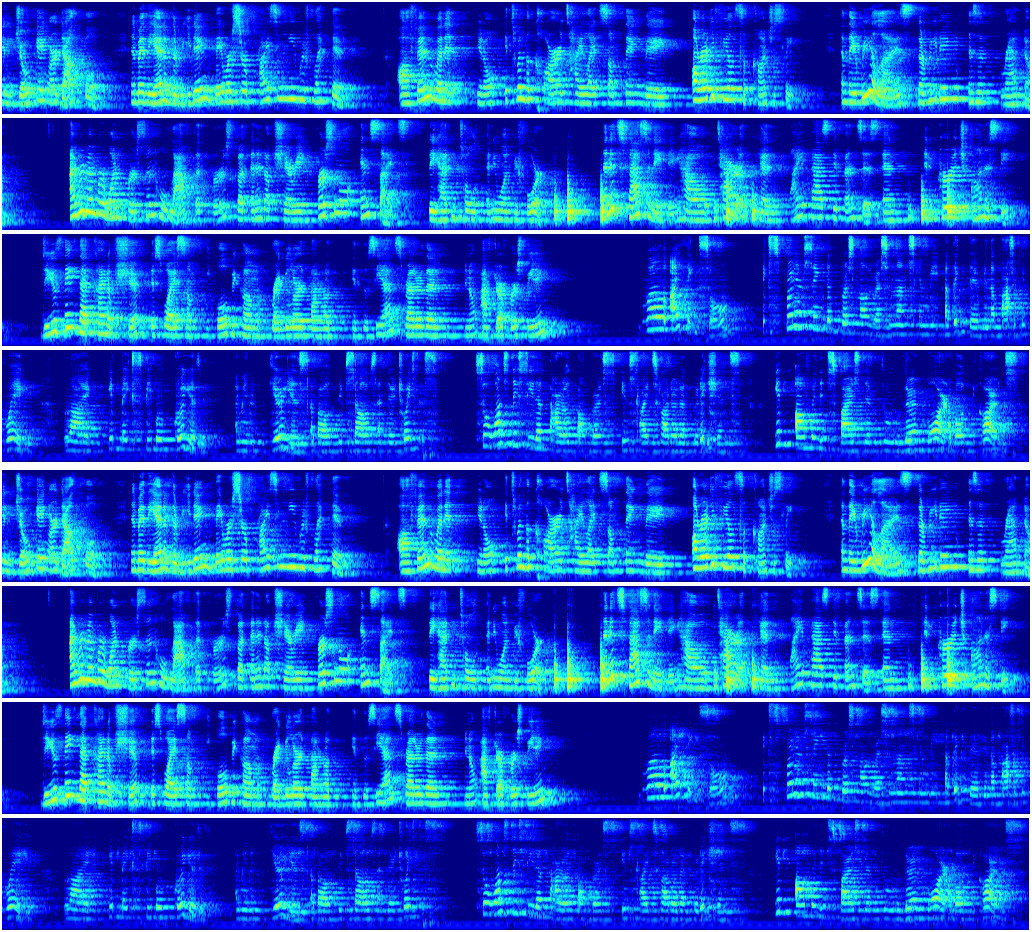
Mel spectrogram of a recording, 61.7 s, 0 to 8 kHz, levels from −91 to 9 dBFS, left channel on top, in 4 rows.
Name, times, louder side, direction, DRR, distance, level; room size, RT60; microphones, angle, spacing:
voice 1, 0.0-1.5 1.9-5.1 5.9-6.8 7.1-10.0 10.4-11.9 12.6-15.5 16.4-21.5 21.8-23.5 24.4-28.8 29.2-30.5 31.4-33.8 34.1-35.8 36.1-39.0, equal, 15° right, 1 dB, 3.3 m, -36 dB
sound 1, 23.7-24.7 26.1-26.9 29.0-29.8, right 2 dB, 50° right, 1.3 m, -32 dB
voice 2, 40.5-41.7 42.3-46.6 47.2-47.6 47.9-49.2 49.8-52.8 53.4-57.3 57.9-61.5, left 4 dB, 75° left, 2 dB, 5.1 m, -43 dB
28.0 x 20.5 x 9.0 m, 1.1 s
head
